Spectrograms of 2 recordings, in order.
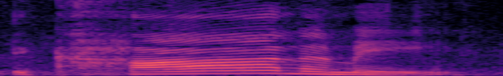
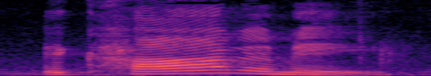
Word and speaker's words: economy: six the word is economy economy has four syllables and it's dressed on the where where is its dress can you tell help me please two okay watch me economy show me economy good i want to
